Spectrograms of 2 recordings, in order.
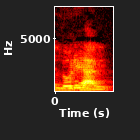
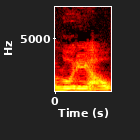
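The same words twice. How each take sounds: First: The L is said as a clear L. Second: The L is said like a U sound. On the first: This is how it is said in Spanish-speaking countries. "em países que falam espanhol é L'Oréal" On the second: This is how it is said in Brazil. "como se o L tivesse o som de U"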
